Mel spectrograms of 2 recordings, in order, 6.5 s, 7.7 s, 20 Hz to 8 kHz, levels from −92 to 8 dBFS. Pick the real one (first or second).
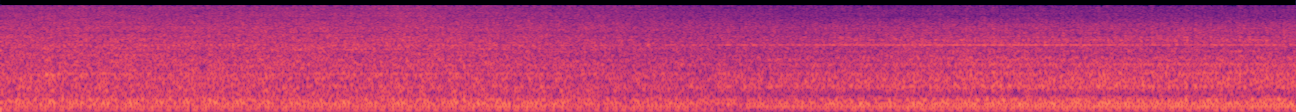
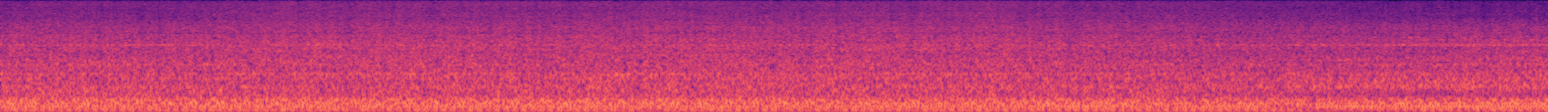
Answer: first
